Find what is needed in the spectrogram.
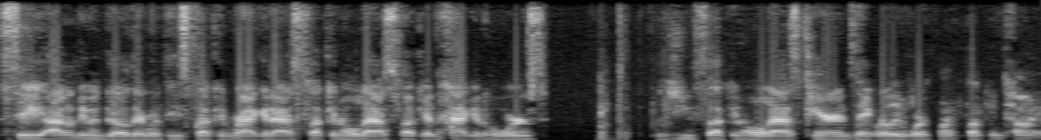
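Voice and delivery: very upset, angry, heated venting rant. Ranting to the others in the conversation, very upset. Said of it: "You sound very upset again".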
